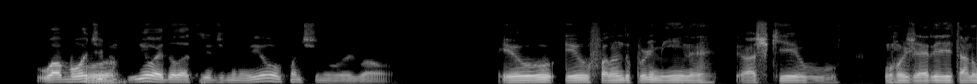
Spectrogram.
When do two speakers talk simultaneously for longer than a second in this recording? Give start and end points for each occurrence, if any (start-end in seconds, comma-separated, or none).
none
